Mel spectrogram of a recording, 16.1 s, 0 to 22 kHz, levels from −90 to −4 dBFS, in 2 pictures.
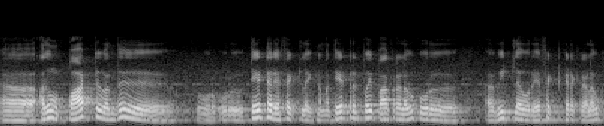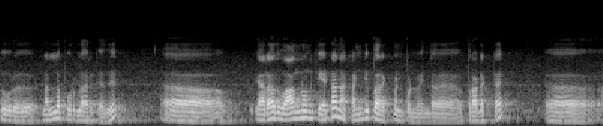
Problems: background sounds at intervals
